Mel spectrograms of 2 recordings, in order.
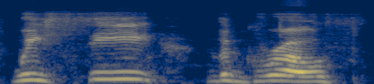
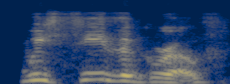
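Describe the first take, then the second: First: "We see the growth" said slowly, leaning on "see"; slow emphatic repeat. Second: Said in the usual way. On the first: Real, not acted. Reader repeating the point to viewers, slow and emphatic. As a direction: drag out "see" and let it fall.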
